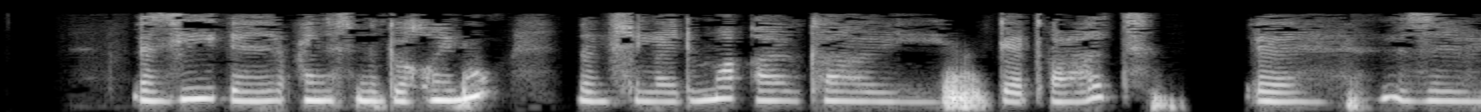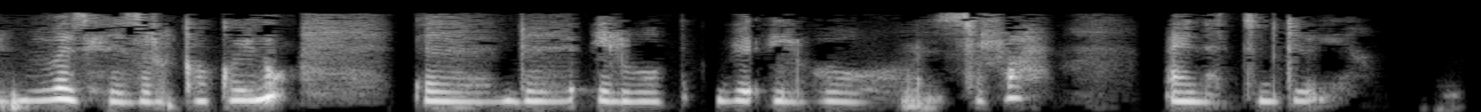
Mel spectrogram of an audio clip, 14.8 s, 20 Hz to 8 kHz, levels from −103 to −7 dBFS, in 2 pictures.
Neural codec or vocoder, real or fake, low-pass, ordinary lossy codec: codec, 44.1 kHz, 2.6 kbps, DAC; fake; 7.2 kHz; MP3, 24 kbps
